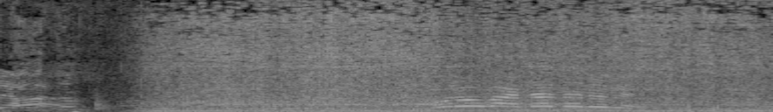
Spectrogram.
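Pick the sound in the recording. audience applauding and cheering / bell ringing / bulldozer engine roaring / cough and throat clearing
bulldozer engine roaring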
